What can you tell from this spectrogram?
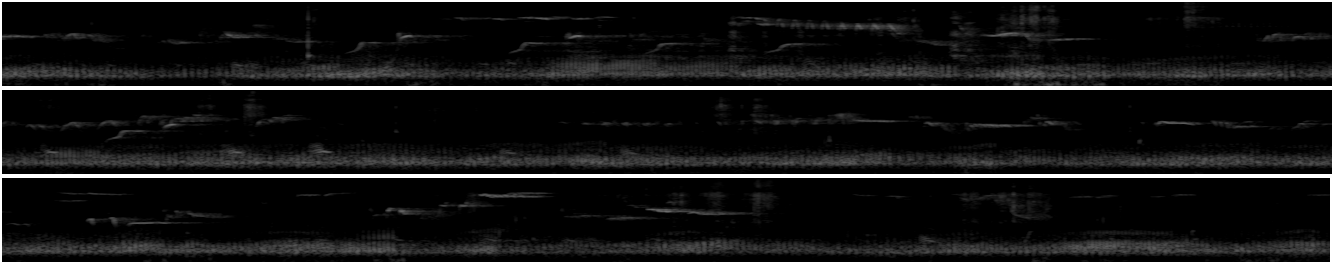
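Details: Pond frogs in Estonia in spring, calling together in a steady, unbroken croaking chorus, while many birds sing above with quick whistled phrases and chirps across the whole stretch.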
